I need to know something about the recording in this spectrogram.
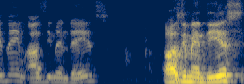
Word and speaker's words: Ozymandias: say named Ozzie Mendes Ozymandias yeah Ozymandias like Diaz yeah anyway so in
